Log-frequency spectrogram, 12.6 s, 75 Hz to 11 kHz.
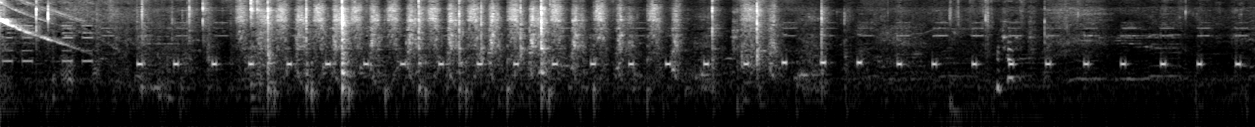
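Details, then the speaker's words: Ultrasonic scaler cleaning the teeth of a dog during a veterinary nursing dental cleaning: high steady whine with scraping and water sounds, and regular soft beeps in the background. "okay so I'm going to go ahead and use the ultrasonic scaler first with this one you're going to need to make sure I never use this at a 90 degree angle like this because it is like a jackhammer and it can damage the tooth"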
